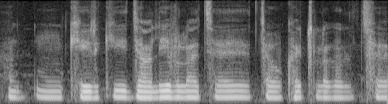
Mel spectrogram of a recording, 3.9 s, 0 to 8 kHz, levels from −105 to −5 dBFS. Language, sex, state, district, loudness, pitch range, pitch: Angika, male, Bihar, Begusarai, -28 LUFS, 130-135 Hz, 130 Hz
